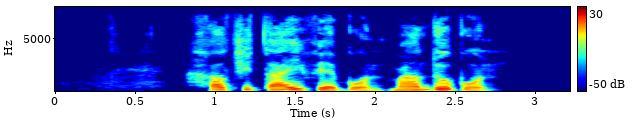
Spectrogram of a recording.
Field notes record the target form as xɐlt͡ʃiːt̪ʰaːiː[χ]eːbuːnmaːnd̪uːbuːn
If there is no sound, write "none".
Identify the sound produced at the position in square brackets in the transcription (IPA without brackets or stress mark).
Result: f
